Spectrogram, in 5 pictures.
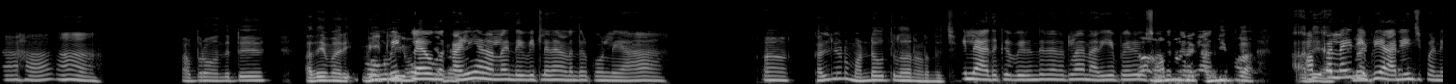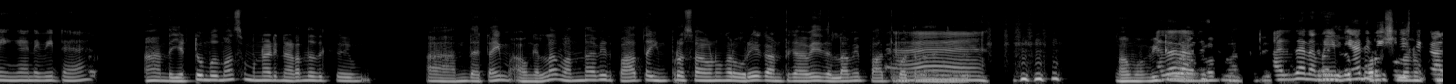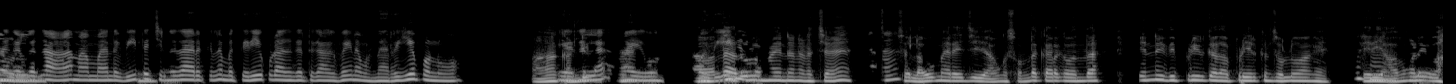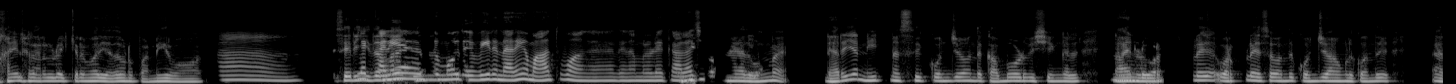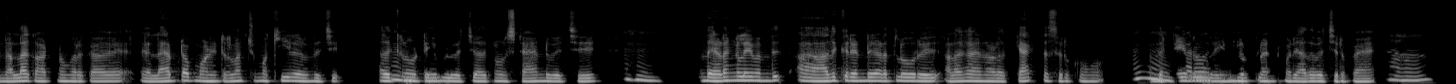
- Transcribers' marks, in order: unintelligible speech; tapping; other noise; in English: "ஆக்சுவலா"; in English: "அரேஞ்"; in English: "இம்ப்ரஸ்"; drawn out: "ஆ"; laugh; tsk; in English: "லவ் மேரேஜூ"; laughing while speaking: "வாயில வெரல்"; drawn out: "ஆ"; "கலியாணத்தின்போது" said as "கலியாணத்தம்மோது"; in English: "நீட்னெஸு"; in English: "கபோர்டு"; in English: "வொர்க் ப்ளே வொர்க் பிளேஸ"; in English: "லேப்டாப் மானிட்டர்லாம்"; in English: "கேக்டஸ்"; in English: "இன்டோர் பிளான்ட்"
- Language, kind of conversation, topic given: Tamil, podcast, சிறிய வீட்டை வசதியாகவும் விசாலமாகவும் மாற்ற நீங்கள் என்னென்ன வழிகளைப் பயன்படுத்துகிறீர்கள்?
